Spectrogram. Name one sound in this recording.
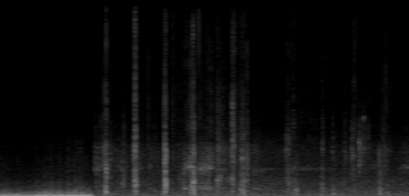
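A child's footsteps crunch on loose stones.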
